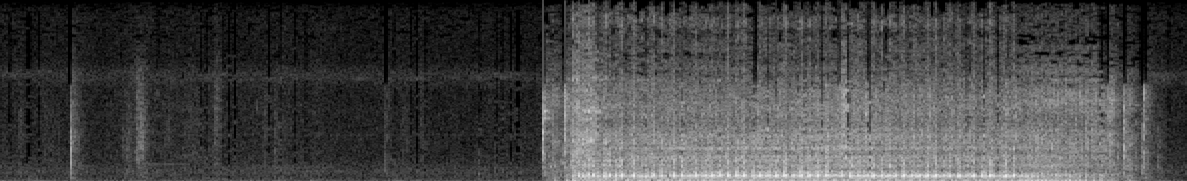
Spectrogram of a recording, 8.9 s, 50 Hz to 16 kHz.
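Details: 1996 Mercury Mariner outboard after trigger replaced for no-spark fault, run briefly without water: fires on first pull and holds an even, crisp two-stroke buzz for about four seconds before being cut; normal running.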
